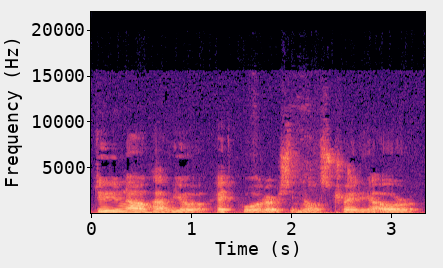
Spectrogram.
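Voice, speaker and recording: Deep, gravelly male interviewer in a roomy space. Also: flat delivery, measured pace, a little hiss or hum. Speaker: interviewer host. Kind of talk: casual interview questions. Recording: roomy echo.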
